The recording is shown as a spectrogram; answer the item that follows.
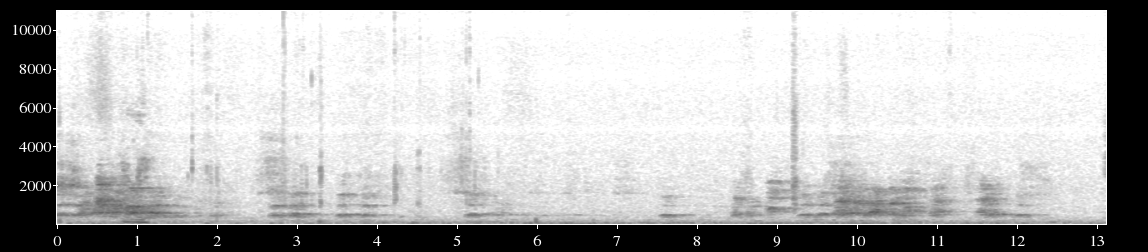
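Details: A Lhasa Apso, seemingly very lazy, gives drawn-out, wavering whines and grumbling moans in a series of short bursts.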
